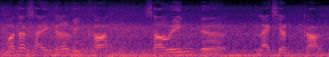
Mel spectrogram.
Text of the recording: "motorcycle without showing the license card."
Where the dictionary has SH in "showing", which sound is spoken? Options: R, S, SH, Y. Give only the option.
S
